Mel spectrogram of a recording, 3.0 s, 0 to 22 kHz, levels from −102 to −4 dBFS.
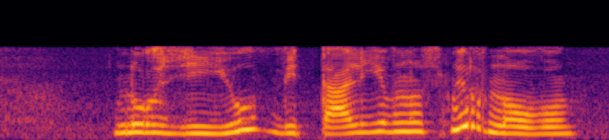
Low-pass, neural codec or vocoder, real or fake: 5.4 kHz; codec, 16 kHz, 16 kbps, FunCodec, trained on Chinese and English, 50 frames a second; fake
